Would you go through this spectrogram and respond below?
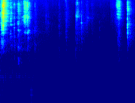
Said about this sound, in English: We are going to shuffle the diamonds. Take a moment, because these cards are face down. There we go. Ha-ha! And we are going to shuffle these, include one joker.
